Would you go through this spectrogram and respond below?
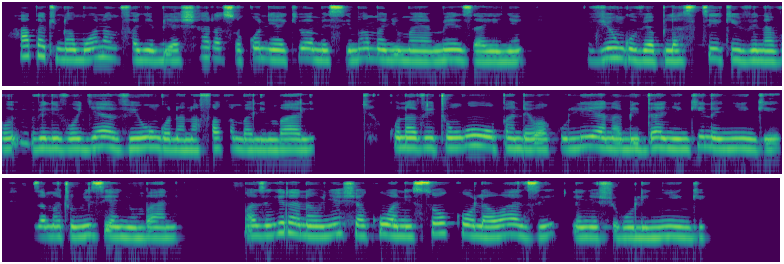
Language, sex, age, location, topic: Swahili, female, 25-35, Mombasa, agriculture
